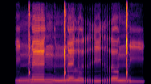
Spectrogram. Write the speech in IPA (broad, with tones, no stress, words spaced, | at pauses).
i˨ŋ͡ǃɛː˦ŋə˨ ŋ͡ǃɛ˦lʊ˨ ri˨˦ rʌː˦ŋ͡ǃiː˨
